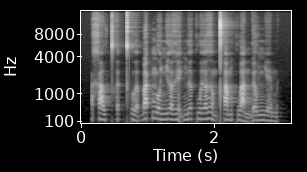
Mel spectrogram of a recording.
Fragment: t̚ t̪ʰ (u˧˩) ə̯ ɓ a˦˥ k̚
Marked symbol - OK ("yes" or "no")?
yes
